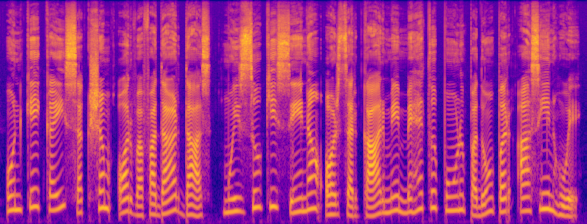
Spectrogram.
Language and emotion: Hindi, neutral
